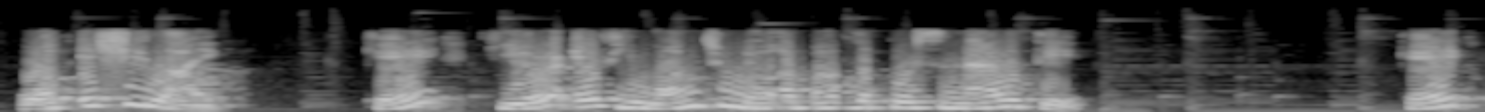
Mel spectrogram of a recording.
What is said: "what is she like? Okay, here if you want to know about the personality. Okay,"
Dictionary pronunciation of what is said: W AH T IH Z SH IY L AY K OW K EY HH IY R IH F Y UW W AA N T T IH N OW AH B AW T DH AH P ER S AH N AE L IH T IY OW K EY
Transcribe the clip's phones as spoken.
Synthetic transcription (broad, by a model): W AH T IH Z SH IY L AY K OW K EY HH IY R IH F Y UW W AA N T T IH N OW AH B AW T DH AH P ER S AH N AE L IH T IY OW K EY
